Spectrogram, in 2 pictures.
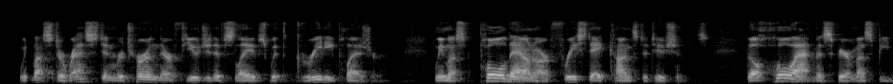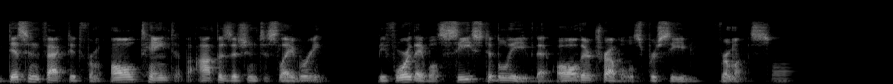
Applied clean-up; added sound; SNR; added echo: neural mask model DeepFilterNet 3.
